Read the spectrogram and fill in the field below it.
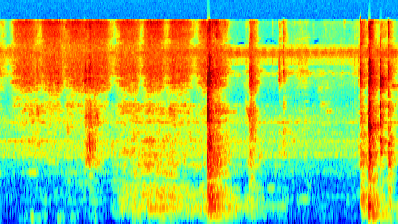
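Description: A drawer slides shut on metal runners.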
